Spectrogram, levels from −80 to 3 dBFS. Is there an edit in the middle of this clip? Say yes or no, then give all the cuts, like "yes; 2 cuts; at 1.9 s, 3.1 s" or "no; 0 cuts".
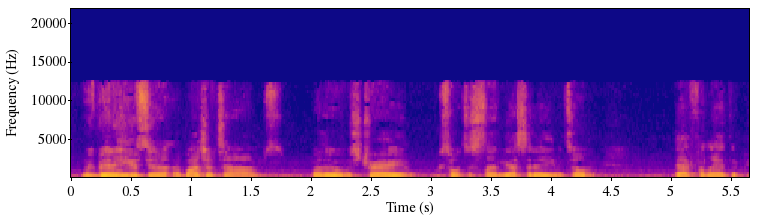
no; 0 cuts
